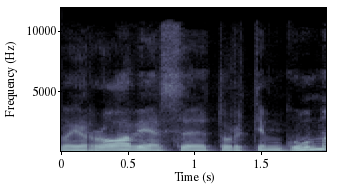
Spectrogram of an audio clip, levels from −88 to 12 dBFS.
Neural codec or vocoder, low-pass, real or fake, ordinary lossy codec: codec, 44.1 kHz, 7.8 kbps, DAC; 10.8 kHz; fake; AAC, 48 kbps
